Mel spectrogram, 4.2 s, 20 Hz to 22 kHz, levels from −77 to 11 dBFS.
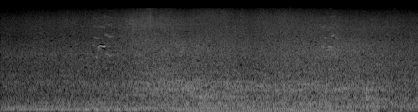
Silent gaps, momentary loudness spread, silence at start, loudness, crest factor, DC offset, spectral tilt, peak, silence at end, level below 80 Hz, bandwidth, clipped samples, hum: none; 6 LU; 0 s; -30 LUFS; 16 dB; under 0.1%; -3 dB/octave; -16 dBFS; 0 s; -44 dBFS; 16.5 kHz; under 0.1%; none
